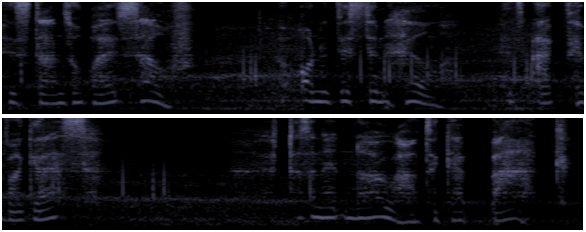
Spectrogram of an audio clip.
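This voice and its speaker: A woman playing a determined, curious scientist exploring an alien planet in a video game, with measured, murmuring delivery. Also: medium pitch, far from the mic, background noise, close to an everyday voice. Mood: puzzled, wary. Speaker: doctor on a space crew. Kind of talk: naturalistic video game acting.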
